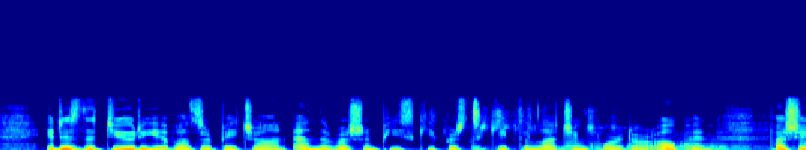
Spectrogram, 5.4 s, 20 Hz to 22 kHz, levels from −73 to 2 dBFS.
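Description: From 2.87 s to the end, feedback echo between two devices appears. A second device replays this microphone's sound, which is picked up again. Each syllable returns roughly every 150 ms, thinner and ringing, peaking at about 16 dB below the speech.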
